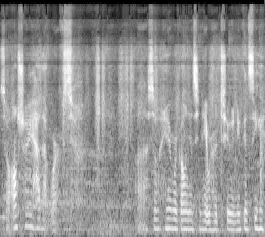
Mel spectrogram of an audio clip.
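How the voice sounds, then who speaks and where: Noticeable background noise and a moderate pace. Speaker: mall explorer vlogger. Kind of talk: casual walking tour narration. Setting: indoors in a near-empty mall.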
